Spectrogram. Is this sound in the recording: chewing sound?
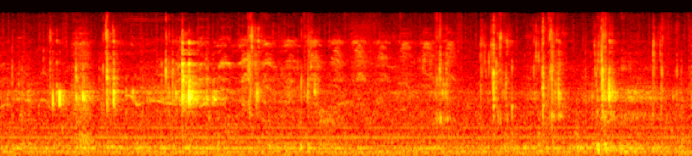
yes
